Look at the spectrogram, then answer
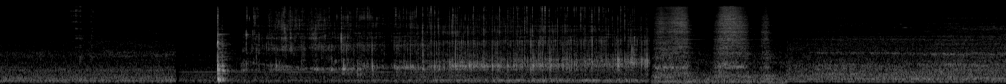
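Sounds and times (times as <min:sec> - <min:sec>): water pouring into metal pot: 0:02.4 - 0:06.5.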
